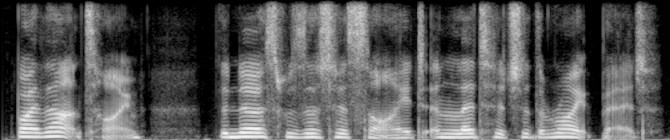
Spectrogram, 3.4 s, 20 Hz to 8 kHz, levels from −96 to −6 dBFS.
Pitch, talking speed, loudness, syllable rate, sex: 205 Hz, 285 wpm, -17 LUFS, 6.0 syllables/s, female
